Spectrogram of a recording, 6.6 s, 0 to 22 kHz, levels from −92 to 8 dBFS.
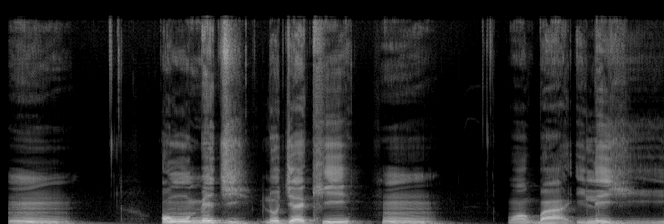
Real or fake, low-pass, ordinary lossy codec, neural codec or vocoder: fake; none; none; vocoder, 48 kHz, 128 mel bands, Vocos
